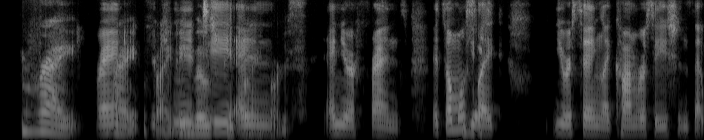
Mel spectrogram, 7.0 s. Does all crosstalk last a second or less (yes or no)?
no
